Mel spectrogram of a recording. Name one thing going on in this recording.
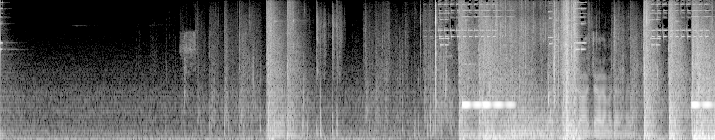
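Footsteps tread over a hard stone floor.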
